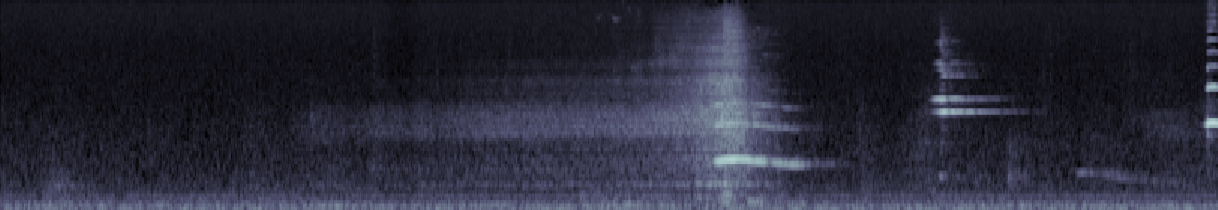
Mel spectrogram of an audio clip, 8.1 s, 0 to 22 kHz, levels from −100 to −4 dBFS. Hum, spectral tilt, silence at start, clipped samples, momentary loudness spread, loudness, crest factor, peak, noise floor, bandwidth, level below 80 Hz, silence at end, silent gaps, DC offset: none; -1 dB/octave; 0.1 s; under 0.1%; 28 LU; -35 LUFS; 24 dB; -18 dBFS; -58 dBFS; over 20 kHz; -60 dBFS; 0 s; none; under 0.1%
